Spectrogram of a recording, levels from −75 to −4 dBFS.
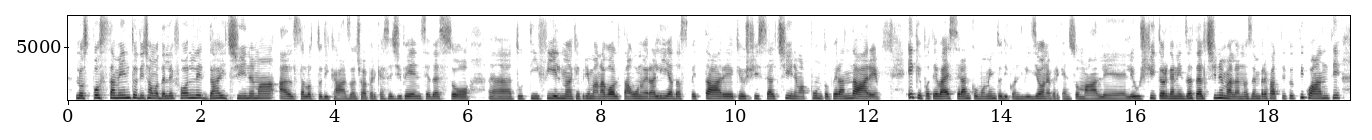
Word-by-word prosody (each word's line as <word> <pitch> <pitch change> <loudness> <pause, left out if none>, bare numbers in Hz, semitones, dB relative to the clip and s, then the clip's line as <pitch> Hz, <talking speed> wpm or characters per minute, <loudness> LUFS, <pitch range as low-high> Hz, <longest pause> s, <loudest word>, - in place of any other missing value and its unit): lo 230 - +4
spostamento, 250 +2 +2
diciamo, 230 -1 0
delle 215 0 0
folle 235 0 0
dai 225 +2 0
cinema 215 -1 -1
al 195 -1 +1
salotto 190 0 -2
di 180 -1 -3
casa, 170 0 -4
cioè 170 0 -4
perché, 175 +1 -8
se 190 +1 -5
ci 195 +3 -5
pensi, 195 -1 -1
adesso, 180 -1 -1 0.3
ehm, 170 -1 -3
tutti 200 +2 -6
i 200 - -5
film 205 0 +1
che 200 +1 -5
prima 200 -1 -3
una 190 0 +1
volta 190 -2 +2
uno 195 0 0
era 180 0 0
lì 200 +2 +1
ad 195 - 0
aspettare 195 0 +2
che 195 +1 -2
uscisse 200 +1 -3
al 195 - +1
cinema, 195 -2 -4
appunto, 195 +1 -4
per 200 +2 +1
andare, 195 -3 +4 0.4
e 305 +1 0
che 240 -4 -1
poteva 205 -1 +4
essere 205 0 +3
anche 205 0 0
un - - -2
momento 200 +2 -3
di 185 -1 -2
condivisione, 180 +1 -2
perché 170 -1 -10
insomma 170 -1 -2
le 165 -1 -5
le 185 +2 +1
uscite 195 +3 0
organizzate 205 0 +2
al 200 - +4
cinema 225 0 +3
l'hanno 180 +1 -2
sempre 200 0 -2
fatte 210 0 -2
tutti 220 +6 -3
quanti; 220 0 +1
200 Hz, 185 wpm, -24 LUFS, 185-215 Hz, 0.4 s, lo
